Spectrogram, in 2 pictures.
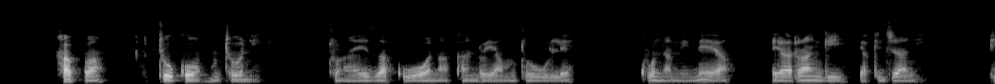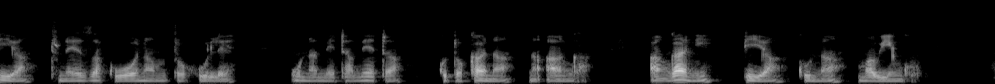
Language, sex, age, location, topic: Swahili, male, 18-24, Nairobi, government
